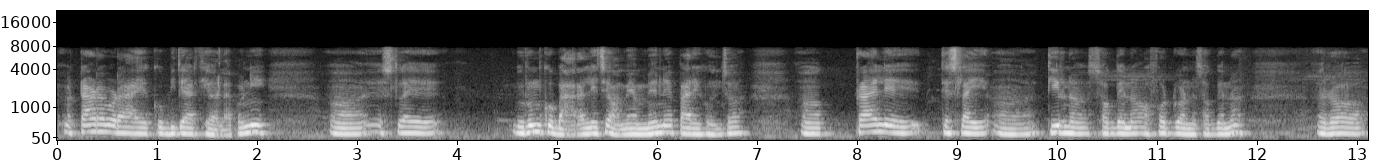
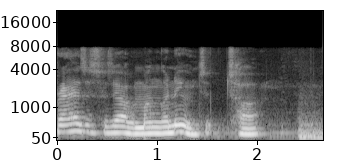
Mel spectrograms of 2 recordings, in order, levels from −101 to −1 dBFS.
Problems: none marked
